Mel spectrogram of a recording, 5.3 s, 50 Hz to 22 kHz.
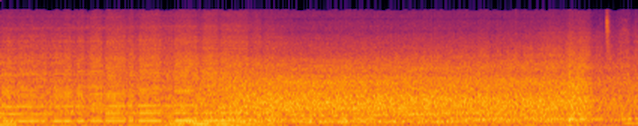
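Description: Race car engines in F1 2016 during a Grand Prix safety-car period, a steady loud drone of several engines humming together without pause.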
